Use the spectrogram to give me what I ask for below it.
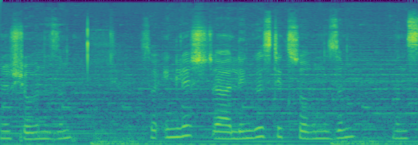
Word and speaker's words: chauvinism: is pronounced, people used to pronounce it as chauvinism, but the pronunciation is chauvinism.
